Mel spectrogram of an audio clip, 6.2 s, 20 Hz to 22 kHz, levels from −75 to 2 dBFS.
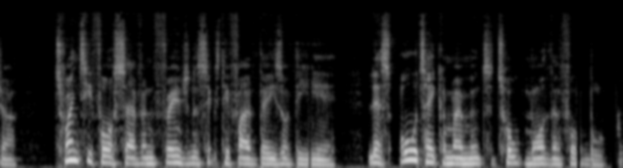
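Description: Brief silences cut into the speech at 3.09 s, right after "days of the", for 27 ms, and at 5.77 s for 40 ms, each with smeared edges. These are gaps at joins of encoded pieces: segments encoded separately were spliced untrimmed, leaving encoder delay and end padding in place.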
